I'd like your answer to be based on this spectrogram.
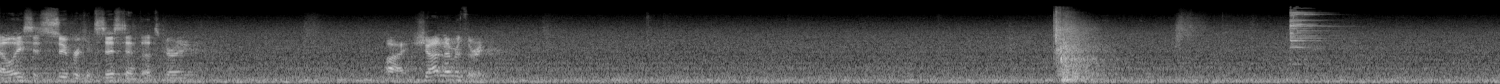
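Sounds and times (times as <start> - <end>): bow shot sharp crack: 10.5 - 11.2.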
